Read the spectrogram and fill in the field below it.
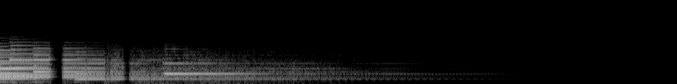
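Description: From 0.49 to 0.65 s there is a call audio freeze. The sound stalls and is stretched into a fading buzz or hiss for about 126 ms. The likely cause is packets held up in transit until the jitter buffer ran dry. Playback then resumes exactly where it stopped, with nothing missing. On a spectrogram the last frame's harmonics smear horizontally and dim. The waveform shows a repeating, decaying pattern.

At 0.86 to 0.90 s comes a skip ahead. Roughly 70 ms of audio was discarded while later packets were already queued, so playback jumps forward with only a sliver of fill between. The waveform shows two unrelated segments butted together, and the spectrogram shows an abrupt vertical seam.

From 1.08 to 3.92 s a call bitrate drop sets in. A falling bandwidth estimate forced the encoder down hard, which fits a fall from around 48 to 12 kbps, held at its lowest for about 2.7 s. The sound turns muffled and rough. 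On a spectrogram the energy stops flatly at 8 kHz instead of reaching 20 kHz, and the detail below looks blocky and smeared.

Inside that stretch, at 1.23 to 1.32 s, a burst of packet loss removes about 60 ms. The receiver fills the hole with a continuation of the last sound that fades out, then picks up further on. The spectrogram shows a held, dimming band followed by a jump. In the waveform, the envelope tapers before a discontinuity.

From 1.63 to 2.05 s a jitter buffer slow-down stretches the audio. Repeated pitch periods add about 57 ms to build a reserve, so the audio plays at 88% speed with unchanged pitch. Harmonic spacing on the spectrogram stays constant while features lengthen. The waveform shows near-identical cycles recurring.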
